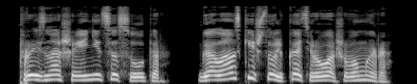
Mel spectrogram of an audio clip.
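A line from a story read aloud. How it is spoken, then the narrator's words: Man snorting. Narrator (Russian): хмыкнул мужчина в толстовке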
